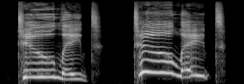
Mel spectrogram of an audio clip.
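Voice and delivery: very high, slow, swooping tinny hiss. Reading the voice from the downed Chukar answering Max, a tinny hiss. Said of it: "hissed a tinny voice".

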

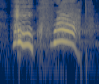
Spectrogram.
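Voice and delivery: sudden, shrill, very high, startled shriek. Retelling how a new husband flew out of bed on the honeymoon night, imitating a scream. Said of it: "and screams".

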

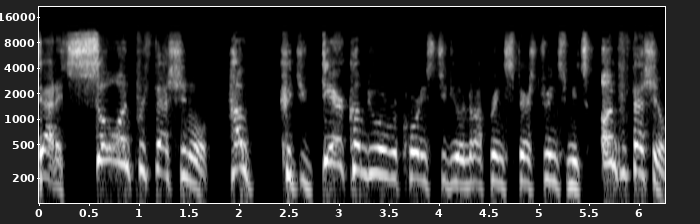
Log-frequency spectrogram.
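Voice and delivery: high-pitched, berating scolding tirade. Retelling how the studio engineer scolded him over a broken string: imitating someone yelling. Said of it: "starts yelling at me".

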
